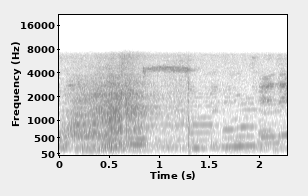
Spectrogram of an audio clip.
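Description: Wooden humidor drawer sliding shut, a rubbing scrape with a short high squeak near the end, stopped by a sharp knock a little over a second in.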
